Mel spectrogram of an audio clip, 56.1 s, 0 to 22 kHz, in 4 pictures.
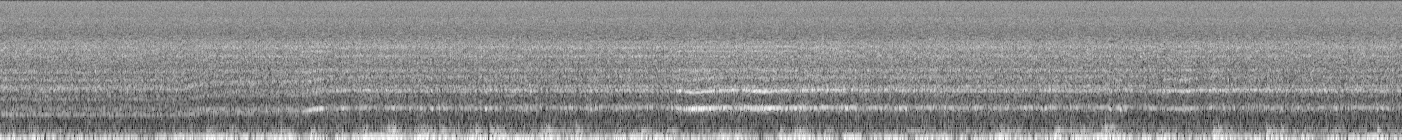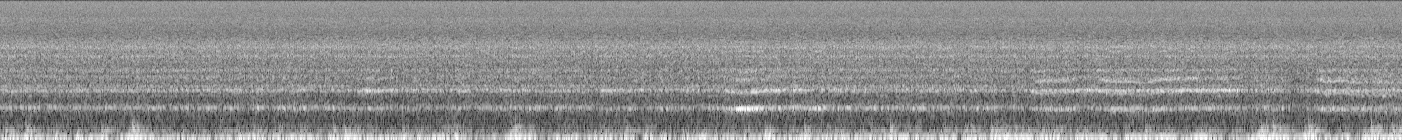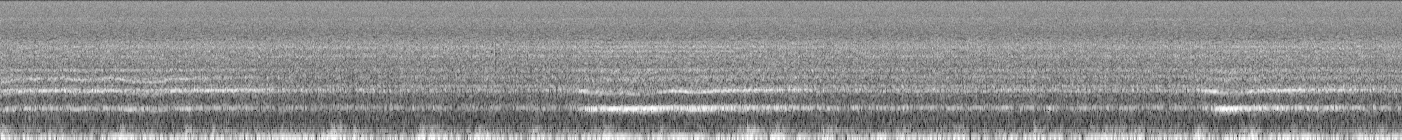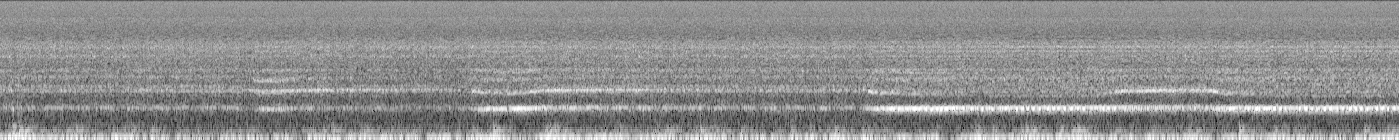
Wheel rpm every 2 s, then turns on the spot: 160, 190, 230, 230, 230, 230, 230, 230, 240, 230, 230, 230, 230, 230, 220, 230, 230, 220, 230, 230, 230, 230, 230, 230, 230, 220, 210, 220.
none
